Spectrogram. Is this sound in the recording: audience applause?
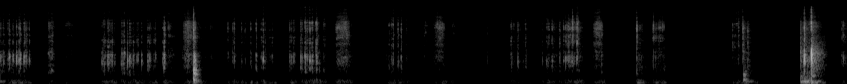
no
